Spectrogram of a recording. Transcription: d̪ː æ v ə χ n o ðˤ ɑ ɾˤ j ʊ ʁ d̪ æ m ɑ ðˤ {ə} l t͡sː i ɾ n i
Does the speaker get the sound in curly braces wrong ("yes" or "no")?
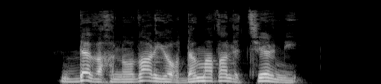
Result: yes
